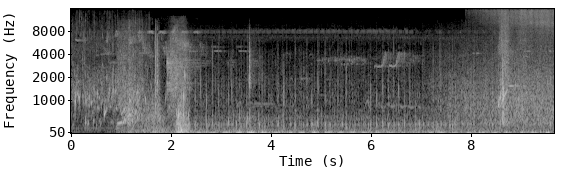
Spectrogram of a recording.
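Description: A small ball rolls and rumbles over rough, sandy ground.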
